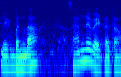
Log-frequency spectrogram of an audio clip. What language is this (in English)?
Urdu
